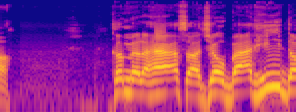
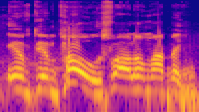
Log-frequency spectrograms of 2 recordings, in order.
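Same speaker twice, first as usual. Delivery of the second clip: ordinary talk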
